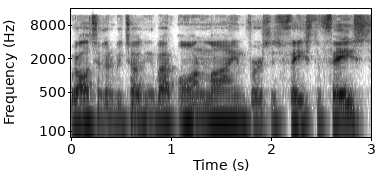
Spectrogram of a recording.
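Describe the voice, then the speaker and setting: Against a quiet background, a man speaks at a medium pitch in a somewhat breathy voice with fairly even intonation. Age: 70s. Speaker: author and critique group teacher. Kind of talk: casual instructional talk on video call. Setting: video call.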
